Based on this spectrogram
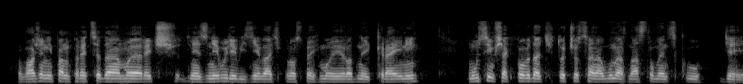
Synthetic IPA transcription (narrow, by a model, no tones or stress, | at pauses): ʋaːʒɛniːpaːnpɾɛt͡sɛd̪amɔjaɾɛt͡ʃd̪ɲɛzɲɛbuɟɛʋizɲɛʋacfpɾɔspɛɣmɔjɛjɾɔd̪nɛjkɾajini | musiːmfʃak̚pɔʋɛd̪act̪ɔt͡ʃɔsanamunaːznaslɔʋɛnsku | ɟɛjɛ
